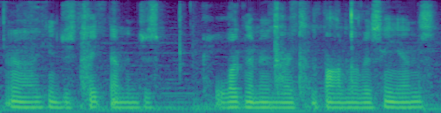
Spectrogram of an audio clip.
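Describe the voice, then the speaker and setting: A young man with a lowish voice talks through a build step by step, relaxed and casual. He slips in small asides and corrects himself as he goes. Clear music plays behind him in an indoor room. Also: normal speed. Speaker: toy builder reviewing his creation. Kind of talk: casual hands-on toy review narration. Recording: music playing in the background.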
